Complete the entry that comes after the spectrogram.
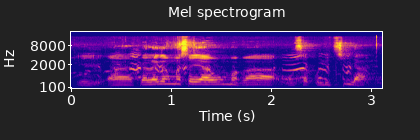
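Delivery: ordinary talk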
